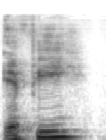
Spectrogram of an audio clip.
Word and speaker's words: IIFE: Sometimes I think it's pronounced iffy.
